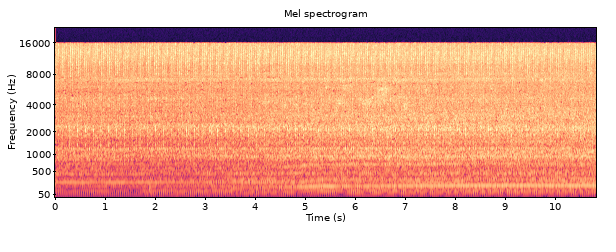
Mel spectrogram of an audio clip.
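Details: 2013 VW Voyage with the EA111 petrol engine at steady idle, with a regular low knocking at about three per second from the lower part of the engine. A strange bottom-end noise, cause unknown.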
